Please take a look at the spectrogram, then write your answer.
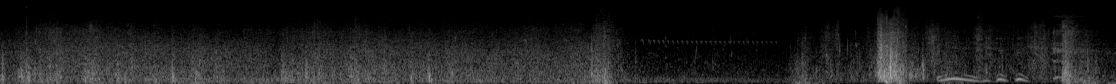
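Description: Rushing wind while gliding in Genshin Impact, a steady breathy whoosh for the first several seconds, then fading into quieter game sounds and brief chimes.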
